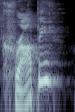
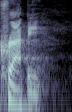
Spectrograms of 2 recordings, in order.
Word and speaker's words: crappie: having never heard it out loud before, it's pronounced crappie? – Crappie. Yeah, not crappy. It's spelled like crappy.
